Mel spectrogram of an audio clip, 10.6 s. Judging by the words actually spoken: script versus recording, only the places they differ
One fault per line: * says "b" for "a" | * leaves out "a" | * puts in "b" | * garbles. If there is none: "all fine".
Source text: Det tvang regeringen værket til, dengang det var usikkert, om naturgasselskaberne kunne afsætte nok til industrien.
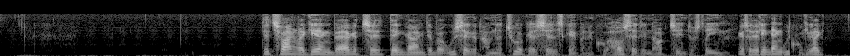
* garbles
